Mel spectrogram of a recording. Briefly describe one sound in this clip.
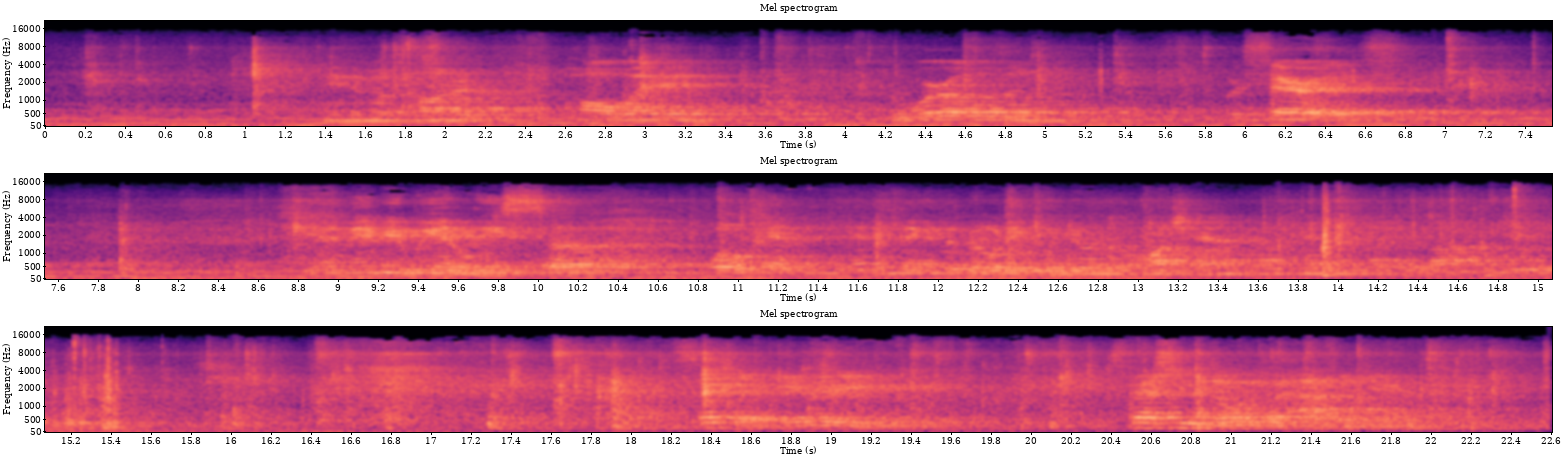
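Young men talk in low voices, close by.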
